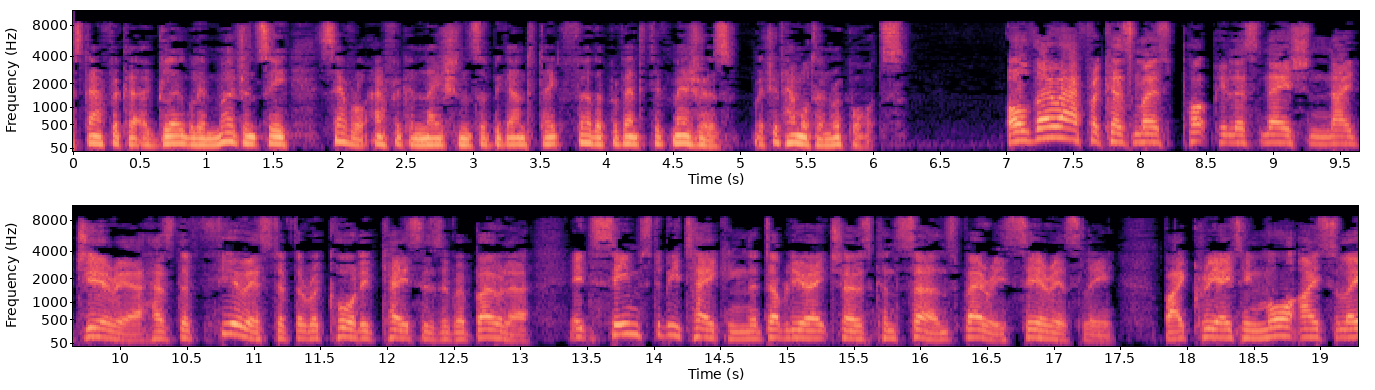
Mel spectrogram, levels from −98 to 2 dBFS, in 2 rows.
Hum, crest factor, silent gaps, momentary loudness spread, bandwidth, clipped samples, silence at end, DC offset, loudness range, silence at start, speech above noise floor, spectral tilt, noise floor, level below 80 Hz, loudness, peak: none; 18 dB; none; 8 LU; 8.8 kHz; under 0.1%; 0 s; under 0.1%; 3 LU; 0 s; 45 dB; -5 dB/octave; -69 dBFS; -56 dBFS; -24 LUFS; -6 dBFS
